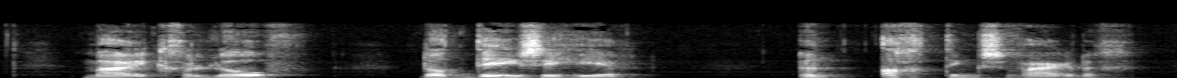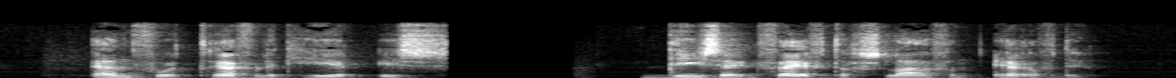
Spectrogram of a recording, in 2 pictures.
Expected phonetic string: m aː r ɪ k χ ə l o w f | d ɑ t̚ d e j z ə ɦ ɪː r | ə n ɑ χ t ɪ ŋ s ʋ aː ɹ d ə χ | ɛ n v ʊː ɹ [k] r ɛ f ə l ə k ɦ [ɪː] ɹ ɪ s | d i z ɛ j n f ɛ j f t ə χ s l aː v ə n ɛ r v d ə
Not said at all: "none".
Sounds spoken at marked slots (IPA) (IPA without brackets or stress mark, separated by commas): t, ɪː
